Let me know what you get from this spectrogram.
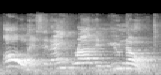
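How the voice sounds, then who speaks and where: A far-off recording in a very echoey room with faint noise. An actor plays a stubborn, wounded working man in a stage drama, pleading indignantly in a high, sharp voice. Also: animated, exaggerated voice. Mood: aggrieved, pleading. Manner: forceful, pleading, halting. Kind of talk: dramatic table reading of a stage play.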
